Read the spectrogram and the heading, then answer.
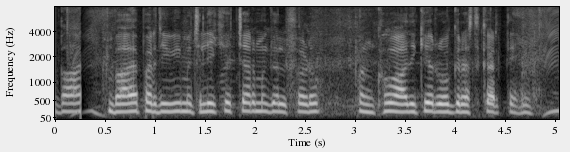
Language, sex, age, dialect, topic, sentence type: Hindi, male, 18-24, Awadhi Bundeli, agriculture, statement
